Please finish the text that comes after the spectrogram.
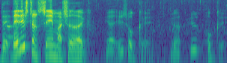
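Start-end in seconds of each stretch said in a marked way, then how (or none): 1.4-3.0 put-on Indian accent, terse, hushed, near whisper. Describing how an old doctor character should sound, demonstrating a terse indian accent. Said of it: "I want him to have an Indian accent".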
